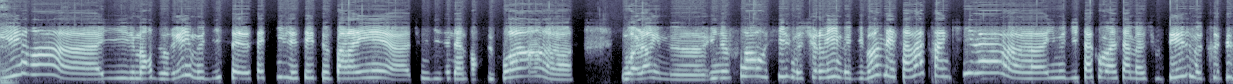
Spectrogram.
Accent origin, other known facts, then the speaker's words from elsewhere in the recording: Hauts-de-France, France; accent: southern; peut-être accent du sud, mais je suis picarde de base.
